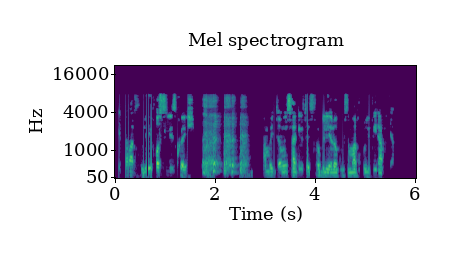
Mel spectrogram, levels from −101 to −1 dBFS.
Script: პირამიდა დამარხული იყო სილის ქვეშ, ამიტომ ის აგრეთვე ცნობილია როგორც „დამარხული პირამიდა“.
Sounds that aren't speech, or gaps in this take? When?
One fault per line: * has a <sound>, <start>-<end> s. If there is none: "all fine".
* has a cough, 1.7-2.8 s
